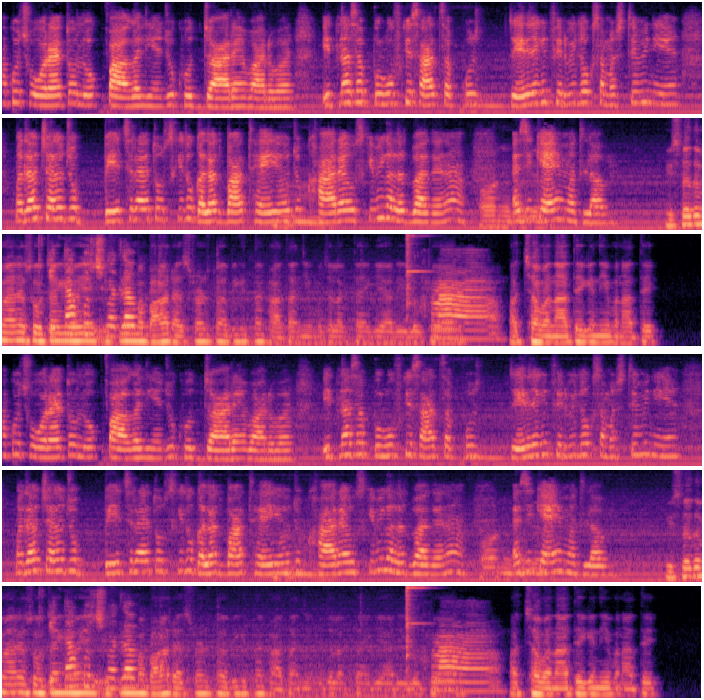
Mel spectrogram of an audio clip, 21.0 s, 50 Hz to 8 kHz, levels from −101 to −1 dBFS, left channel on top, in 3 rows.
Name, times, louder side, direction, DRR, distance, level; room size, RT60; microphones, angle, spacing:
voice 1, 0.0-4.8 5.0-11.8 12.1-13.1 14.6-15.5 18.3-19.0, left 3 dB, 45° left, 0.9 m, -24 dB
Microwave oven, 0.8-19.6, right 1 dB, 35° right, 1.1 m, -42 dB
voice 2, 4.6-5.0 9.7-10.3 11.8-12.5 13.6-18.6 19.1-20.5, left 1 dB, 75° left, 0.8 m, -26 dB
3.7 x 2.3 x 2.4 m
head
